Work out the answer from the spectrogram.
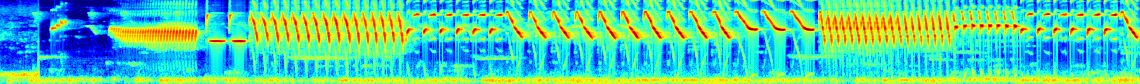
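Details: Master canary song for tutoring other birds, long and energetic: a soft nasal note and short whistles, then rapid buzzy trills, rolling series of swept whistles and dense rattling phrases, continuous and bright.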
